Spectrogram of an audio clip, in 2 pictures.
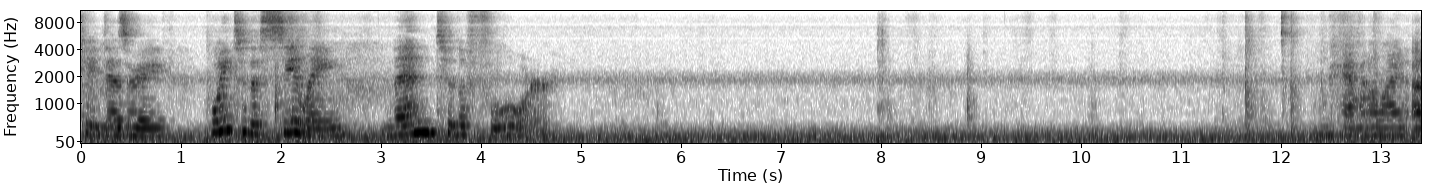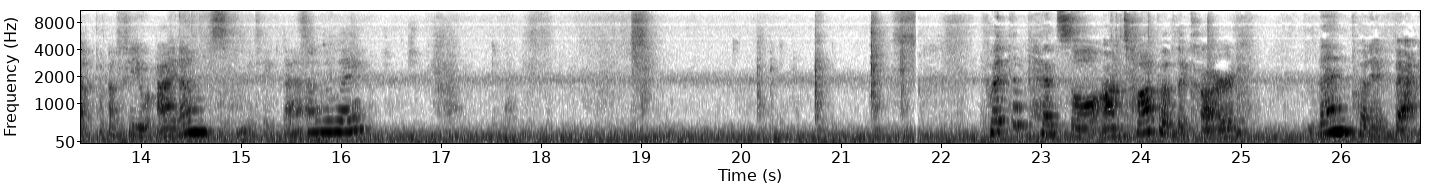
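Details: Adult woman (examiner); normal speech.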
